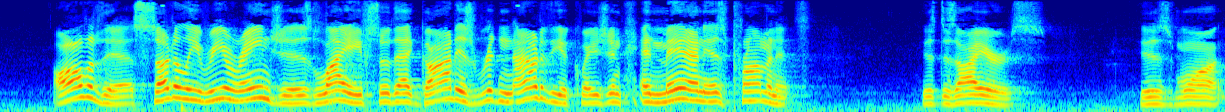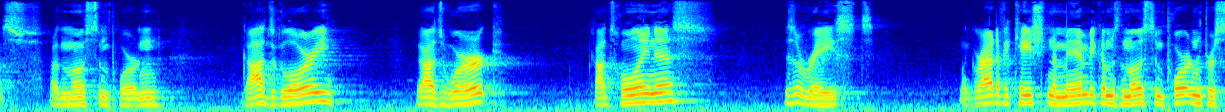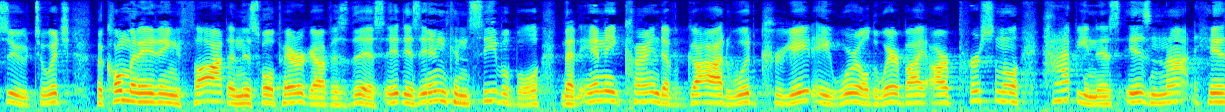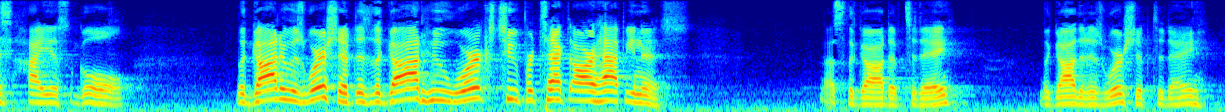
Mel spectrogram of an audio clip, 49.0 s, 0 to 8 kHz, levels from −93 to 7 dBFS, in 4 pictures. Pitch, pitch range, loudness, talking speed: 170 Hz, 150-195 Hz, -21 LUFS, 125 wpm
